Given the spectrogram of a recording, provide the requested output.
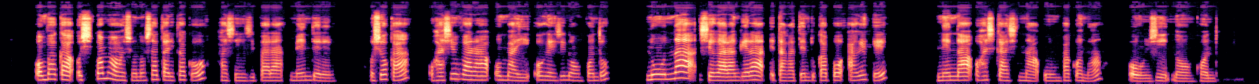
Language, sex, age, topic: Oshiwambo, female, 18-24, agriculture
